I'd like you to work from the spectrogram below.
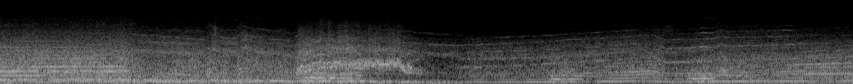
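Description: A Porsche 911 RSR in Assetto Corsa screeches its tires as it loses traction under full throttle, the engine revving hard and rising before dropping into a lower, steadier roar with further brief squeals.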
